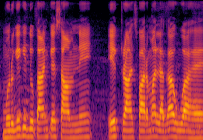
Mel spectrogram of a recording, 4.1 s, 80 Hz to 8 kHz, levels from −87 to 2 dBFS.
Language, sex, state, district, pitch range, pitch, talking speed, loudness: Hindi, male, Bihar, West Champaran, 140-155 Hz, 145 Hz, 145 wpm, -18 LUFS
